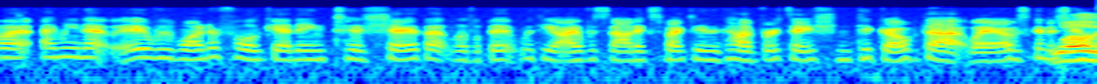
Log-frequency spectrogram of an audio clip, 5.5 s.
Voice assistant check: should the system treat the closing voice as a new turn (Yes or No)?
Yes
